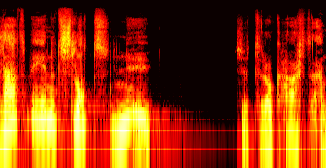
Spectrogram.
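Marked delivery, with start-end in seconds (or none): 0.0-1.5 very high, insistent lady's cry. A narrator's reading. Lady on horseback demands to be let in, crying out. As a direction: cry it high, hammering the final word. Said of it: "riep ze uit".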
